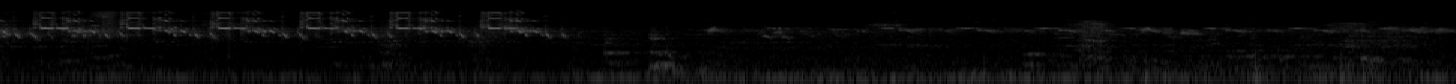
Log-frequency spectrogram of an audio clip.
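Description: Birds chirping: a loud, fast run of repeated calls, about three a second, for the first three and a half seconds, then fainter scattered chirps.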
